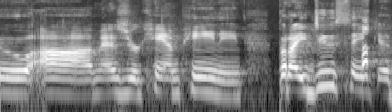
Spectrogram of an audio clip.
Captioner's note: laughter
